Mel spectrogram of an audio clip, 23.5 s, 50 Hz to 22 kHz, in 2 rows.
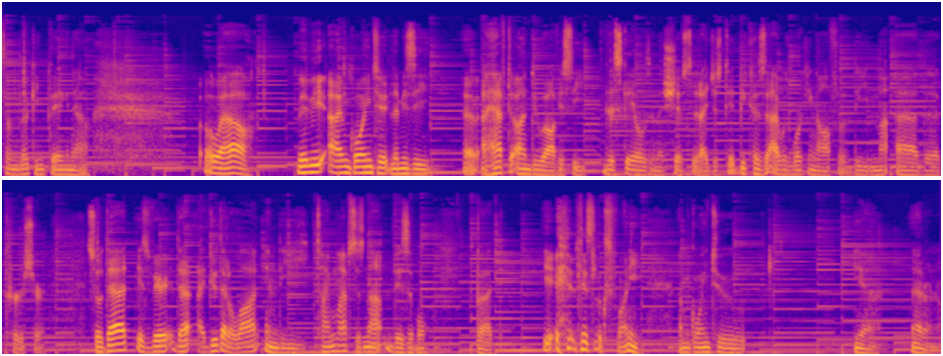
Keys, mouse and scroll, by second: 2.6-5.2 middle drag, 6.2 Tab, 12.5-13.5 middle drag, 21.4 a.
